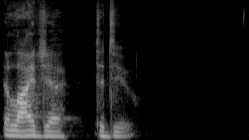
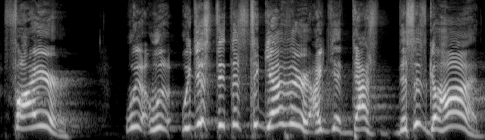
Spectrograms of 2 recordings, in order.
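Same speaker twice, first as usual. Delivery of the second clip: much higher and louder, almost shouting; frantic excitement; 13 semitones higher, 9 dB louder than usual. Pretend. Elijah imagined shouting at the fire, high and loud. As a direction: yell it like the fire is right there. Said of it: "he's like".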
